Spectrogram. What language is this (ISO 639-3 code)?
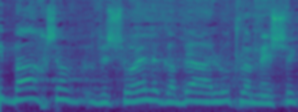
heb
